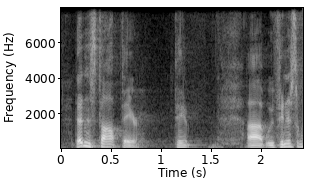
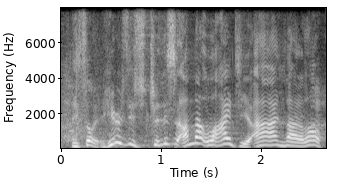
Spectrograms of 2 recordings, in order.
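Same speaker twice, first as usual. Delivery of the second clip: higher and louder, pressing the point; excited insistence; 9 semitones higher, 5 dB louder than usual. Real, not acted. Preacher assuring the congregation the story is true, excited. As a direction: swear it's true, all fired up.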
